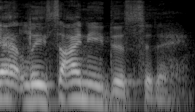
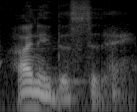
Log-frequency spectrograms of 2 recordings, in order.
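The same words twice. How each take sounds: First: Said in the usual way. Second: Whispered. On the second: Shown as a demonstration. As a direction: whisper it, close and private.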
